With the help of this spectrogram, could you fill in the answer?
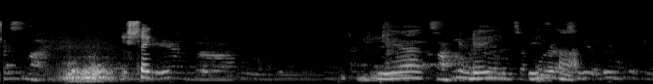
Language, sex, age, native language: Icelandic, male, 7, Icelandic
